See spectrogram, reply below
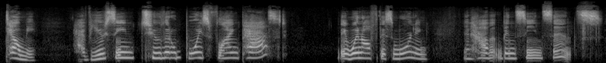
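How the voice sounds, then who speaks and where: A woman's voice: extremely high pitch, slow pace, gravelly, no room sound, pitched above the performer's own voice, heavily acted. A woman voicing a timid, polite little hazelnut girl in a storybook, speaking nervously.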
